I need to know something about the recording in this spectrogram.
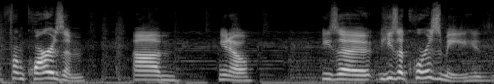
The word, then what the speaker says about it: Khwarizmi: But of course, like the k is kind of like hard for them to pronounce, so they're kind of more of a g sound.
